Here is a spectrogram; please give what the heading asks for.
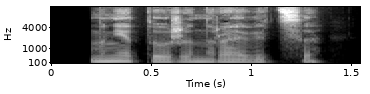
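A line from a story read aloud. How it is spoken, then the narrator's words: Quiet. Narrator (Russian): сказал негромко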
